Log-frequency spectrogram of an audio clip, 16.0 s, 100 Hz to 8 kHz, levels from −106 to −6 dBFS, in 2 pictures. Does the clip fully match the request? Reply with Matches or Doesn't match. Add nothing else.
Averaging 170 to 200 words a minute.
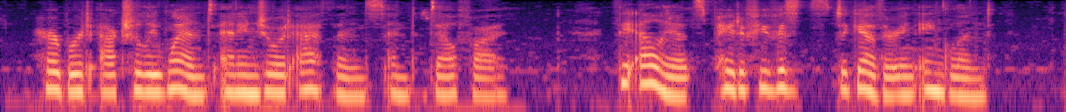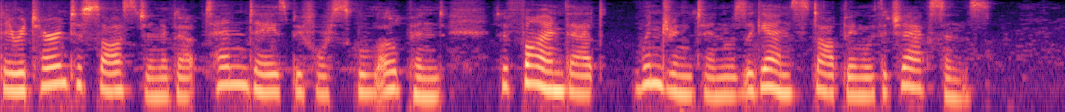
Doesn't match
